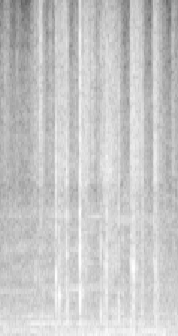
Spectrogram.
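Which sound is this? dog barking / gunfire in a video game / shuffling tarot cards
shuffling tarot cards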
